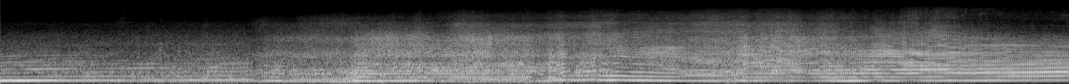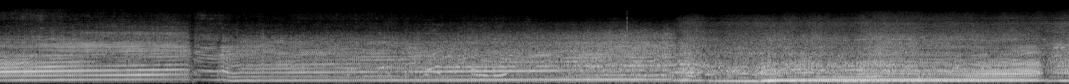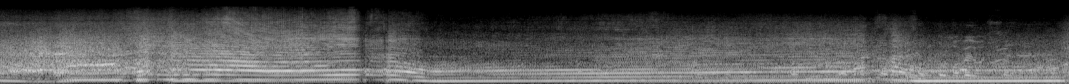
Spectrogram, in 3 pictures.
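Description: Historic rally car engine under hard acceleration, its note climbing in pitch through each gear and dropping back at every shift, about every four to six seconds.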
